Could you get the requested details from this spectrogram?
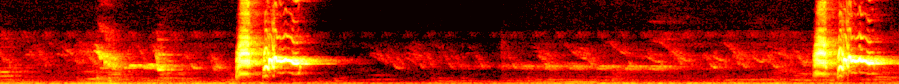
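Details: Sooty-headed bulbul used as a lure to get young birds to respond: two short, emphatic phrases about three seconds apart, each an abrupt burst sliding into a brief whistle, with a soft thin note beforehand.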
